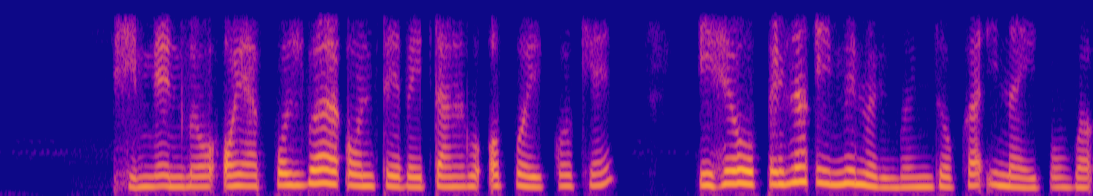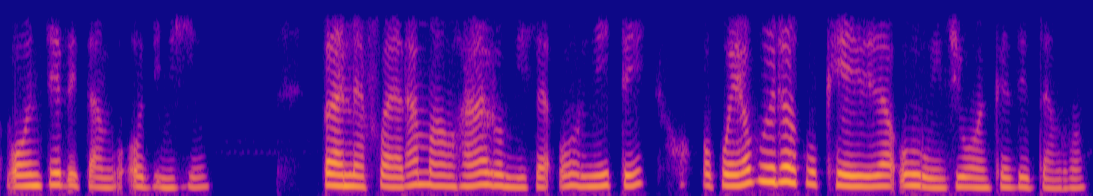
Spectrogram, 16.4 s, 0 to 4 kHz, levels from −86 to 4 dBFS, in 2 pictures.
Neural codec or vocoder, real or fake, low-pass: codec, 16 kHz in and 24 kHz out, 0.6 kbps, FocalCodec, streaming, 4096 codes; fake; 3.6 kHz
